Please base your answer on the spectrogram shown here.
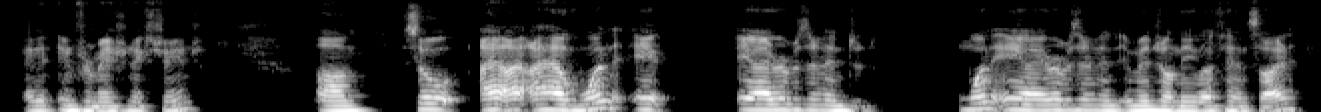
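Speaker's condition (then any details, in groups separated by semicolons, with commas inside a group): Spastic cerebral palsy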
